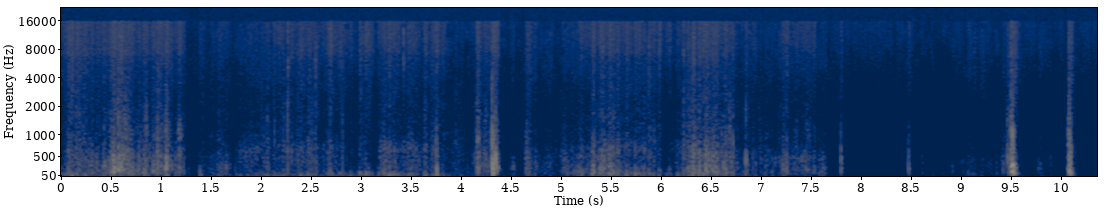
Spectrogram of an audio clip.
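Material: Foam.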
